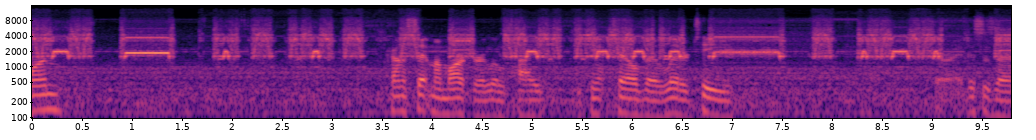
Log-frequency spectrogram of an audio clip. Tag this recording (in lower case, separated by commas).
speech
